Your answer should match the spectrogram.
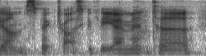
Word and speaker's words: spectroscopy: What can you share about your study of, and I'm going to butcher this word, I'm just going to do my best, petroscopy and working with the Tennessee Space Grant Consortium? – It's actually spectroscopy. It's okay, you missed a letter.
